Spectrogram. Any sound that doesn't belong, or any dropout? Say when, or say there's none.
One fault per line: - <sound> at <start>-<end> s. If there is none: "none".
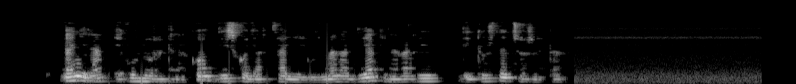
none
